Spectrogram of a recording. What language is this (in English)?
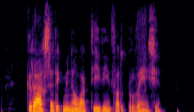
Western Frisian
